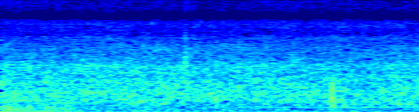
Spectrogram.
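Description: DIY koi pond air curtain (perforated aeration hose on a stainless rod) bubbling with the air pump at full output: a steady fizzing hiss of many bubbles breaking across the water surface.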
